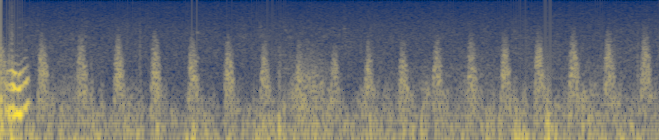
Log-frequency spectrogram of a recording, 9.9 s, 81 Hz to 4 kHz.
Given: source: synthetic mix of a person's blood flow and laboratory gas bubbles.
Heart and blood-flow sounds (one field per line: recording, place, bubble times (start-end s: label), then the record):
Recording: Doppler ultrasound of blood flow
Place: subclavian vein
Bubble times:
no bubbles
From the record:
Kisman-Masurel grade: 000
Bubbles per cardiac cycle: 0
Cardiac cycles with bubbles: 0%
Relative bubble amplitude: no bubbles discernible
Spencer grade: 0 (complete lack of bubble signals)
